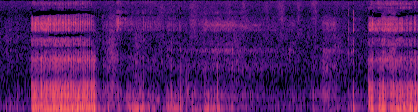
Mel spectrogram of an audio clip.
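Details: Snoring from a sleeping dog, with two loud, harsh, buzzing intakes of breath at the start and the end. Quieter, shuffling breaths fill the gap between them, and the room is otherwise still.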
